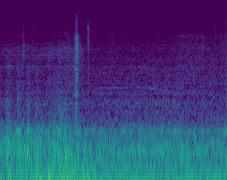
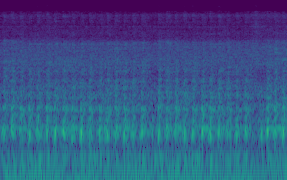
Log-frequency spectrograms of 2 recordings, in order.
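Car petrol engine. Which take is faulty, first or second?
second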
